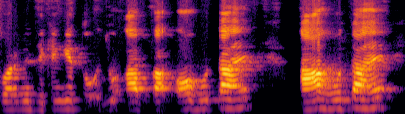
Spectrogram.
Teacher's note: अगर कंठ की बात कर ले दोस्तों तो कंठ आ अगर स्वर में देखेंगे तो जो आपका अ होता है आ होता है इनका उच्चारण स्थान आपका कहां से होता है दोस्तों तो आपका कंठ से होता है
